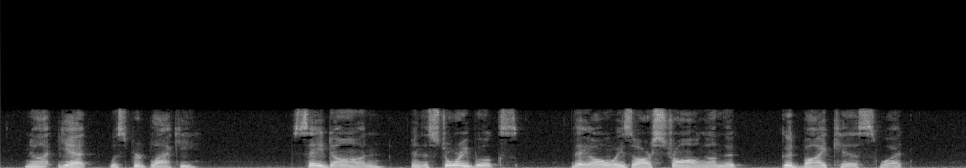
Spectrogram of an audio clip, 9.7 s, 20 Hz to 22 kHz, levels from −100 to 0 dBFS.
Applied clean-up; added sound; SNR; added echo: none; none; none; none.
